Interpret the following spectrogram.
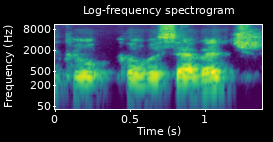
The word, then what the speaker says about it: Kovacevic: Harris with it to Kovacevic.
